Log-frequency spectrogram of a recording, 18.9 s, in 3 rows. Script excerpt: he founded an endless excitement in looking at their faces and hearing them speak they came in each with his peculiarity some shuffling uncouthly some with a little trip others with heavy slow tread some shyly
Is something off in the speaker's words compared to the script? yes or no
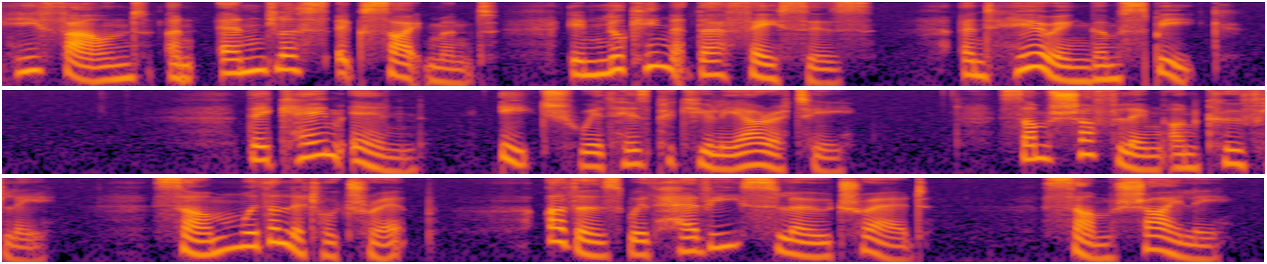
yes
